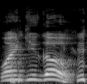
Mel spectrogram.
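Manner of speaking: very loud distant yell. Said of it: "You're just yelling, like, two feet away from the mic".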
